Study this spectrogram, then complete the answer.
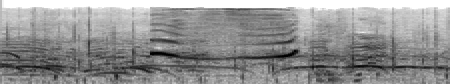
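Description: A referee's whistle blows one long shrill blast.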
